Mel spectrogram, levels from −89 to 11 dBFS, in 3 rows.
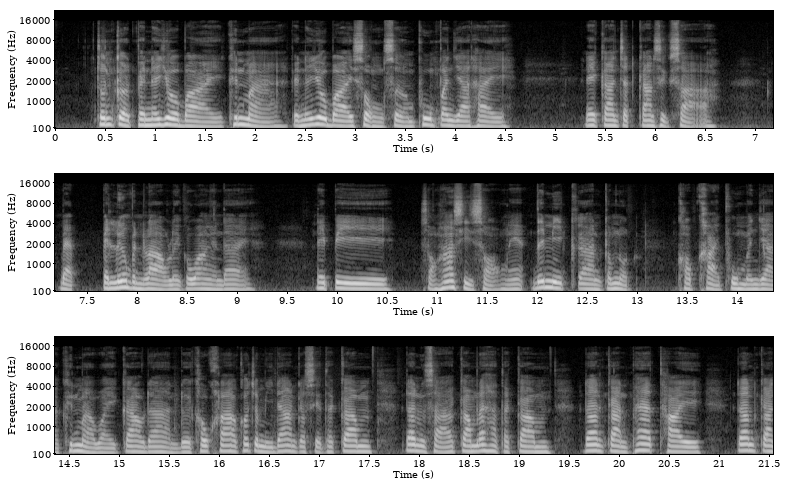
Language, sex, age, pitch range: Thai, female, 20-39, 160-190 Hz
